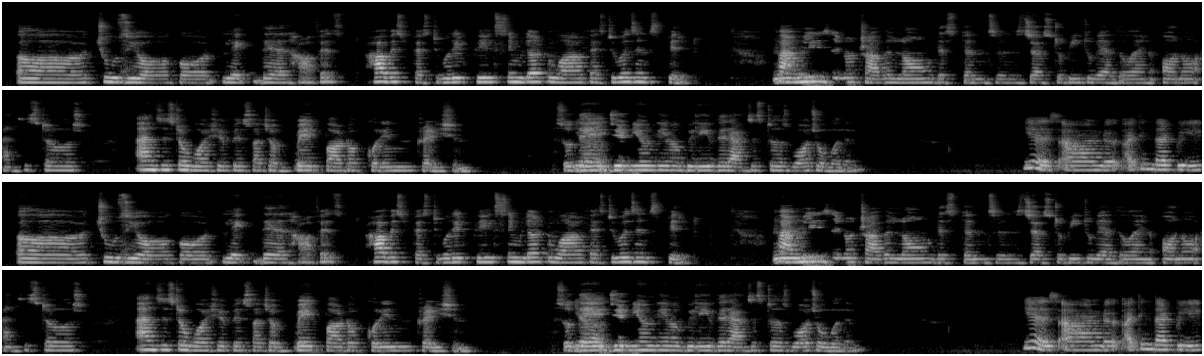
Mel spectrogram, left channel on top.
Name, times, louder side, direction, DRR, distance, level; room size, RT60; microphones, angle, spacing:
voice 1, 0.1-3.4 3.6-6.9 7.3-12.8 13.3-16.7 17.5-20.6, left 1 dB, ahead, 1.2 m, -26 dB
voice 2, 7.7-8.2 17.7-18.0 22.2-24.0, right 1 dB, 40° right, 1.0 m, -25 dB
5.3 x 2.6 x 3.7 m
head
